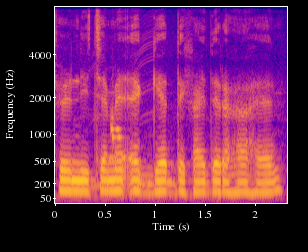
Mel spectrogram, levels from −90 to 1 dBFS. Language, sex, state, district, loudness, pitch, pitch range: Hindi, male, Arunachal Pradesh, Papum Pare, -16 LUFS, 115 Hz, 110-125 Hz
